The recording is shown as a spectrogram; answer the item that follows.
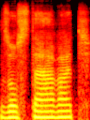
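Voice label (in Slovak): "zostavat", Slovak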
